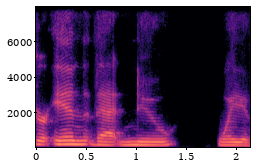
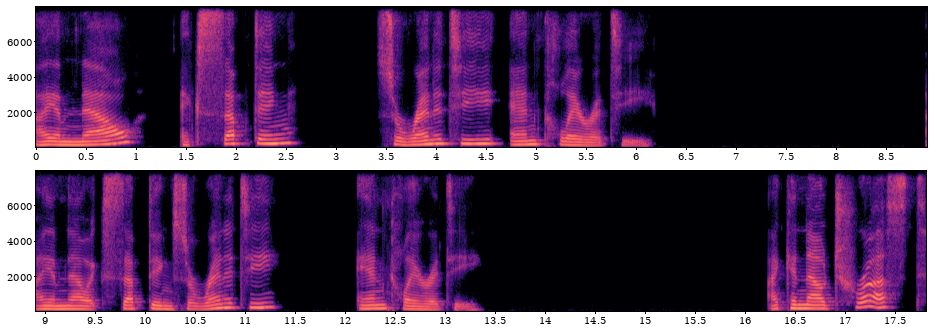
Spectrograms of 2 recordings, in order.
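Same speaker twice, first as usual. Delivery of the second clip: slow, read-out delivery. Reading affirmations aloud for listeners to repeat: slow reading. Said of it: "I'm gonna read them slow".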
